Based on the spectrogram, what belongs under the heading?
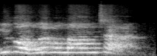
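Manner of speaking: high, quick quoted reply; imitated sister's saying. Sister answering her sibling's call, quick high imitation. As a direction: toss it back fast and high.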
